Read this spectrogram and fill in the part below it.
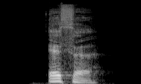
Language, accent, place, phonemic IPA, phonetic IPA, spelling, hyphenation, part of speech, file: German, Germany, Berlin, /ˈɛsə/, [ˈʔɛ.sə], Esse, Es‧se, noun, De-Esse.ogg
- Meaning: 1. chimney-hood over a stove 2. existence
